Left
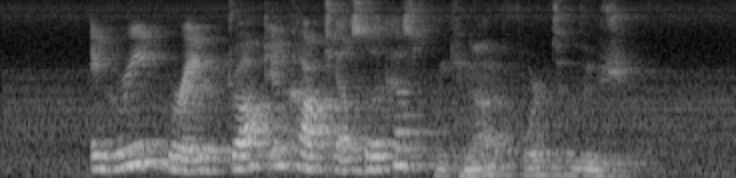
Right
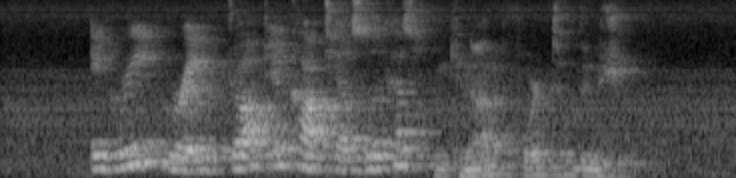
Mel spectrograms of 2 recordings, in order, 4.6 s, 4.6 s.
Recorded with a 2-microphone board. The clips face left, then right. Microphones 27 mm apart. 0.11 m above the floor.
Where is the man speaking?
25° right (ahead or behind), 1.6 m.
